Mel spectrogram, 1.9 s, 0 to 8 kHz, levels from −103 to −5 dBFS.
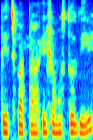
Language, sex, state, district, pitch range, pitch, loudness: Bengali, female, West Bengal, Dakshin Dinajpur, 170-185 Hz, 180 Hz, -27 LUFS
